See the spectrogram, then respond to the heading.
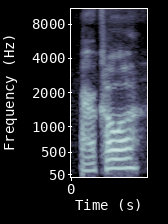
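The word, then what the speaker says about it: Arakkoa: Arakoa? Is that how you pronounce it?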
